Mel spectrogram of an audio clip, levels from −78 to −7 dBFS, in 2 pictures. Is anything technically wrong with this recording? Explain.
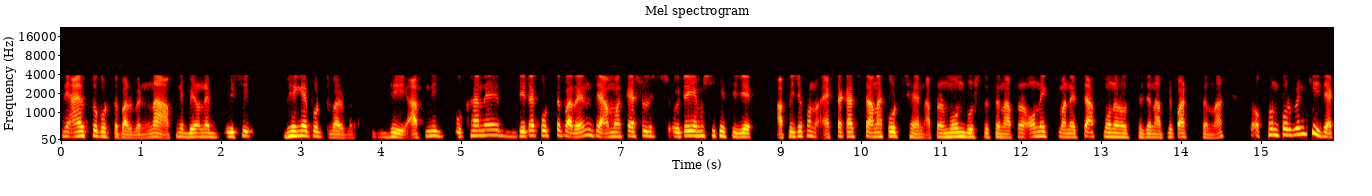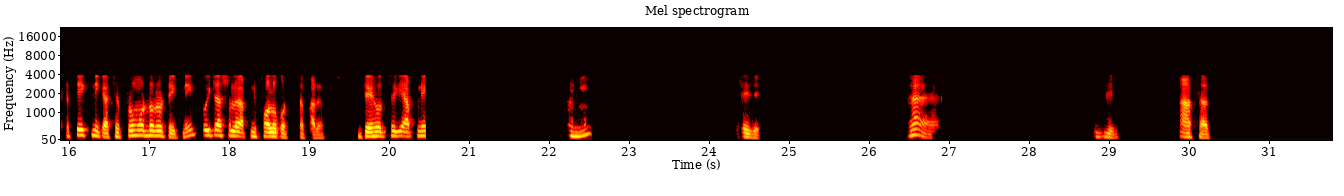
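No, nothing here is technically wrong; it has the narrow, band-limited sound of a telephone line with nothing above roughly 3.8 kHz, and it eases out gently at about 30 s.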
